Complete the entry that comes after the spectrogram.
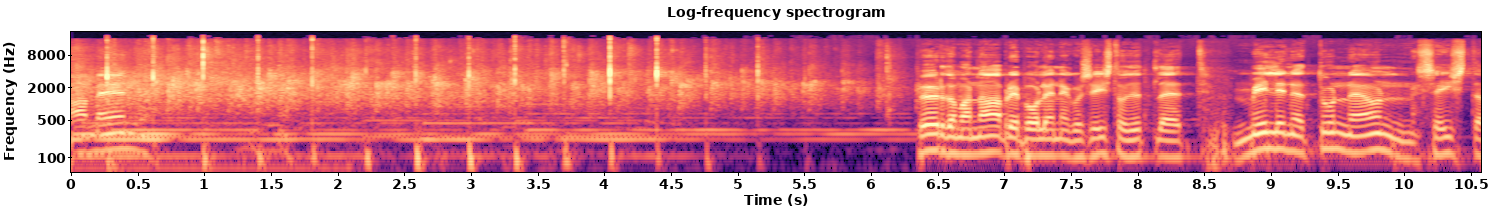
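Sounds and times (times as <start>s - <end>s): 
audience applause: 0.0s - 6.4s
speech: 0.1s - 0.8s, 6.4s - 10.5s.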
